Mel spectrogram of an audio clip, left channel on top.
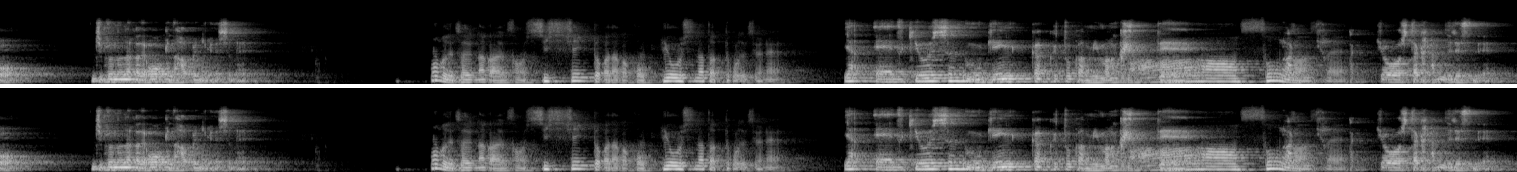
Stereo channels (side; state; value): both; identical; correlation 1.00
